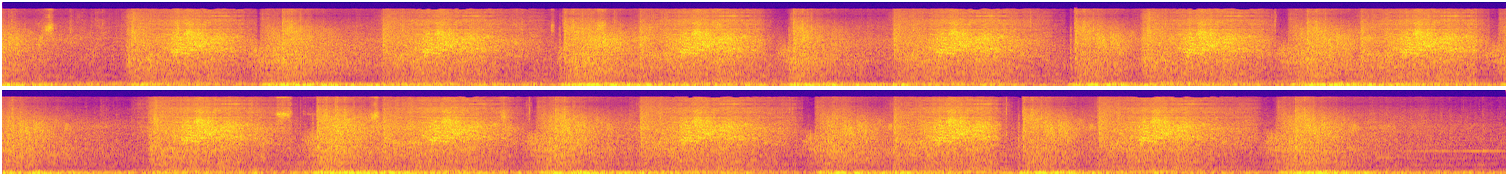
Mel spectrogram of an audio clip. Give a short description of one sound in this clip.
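Spell blasts and fiery explosions boom again and again.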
